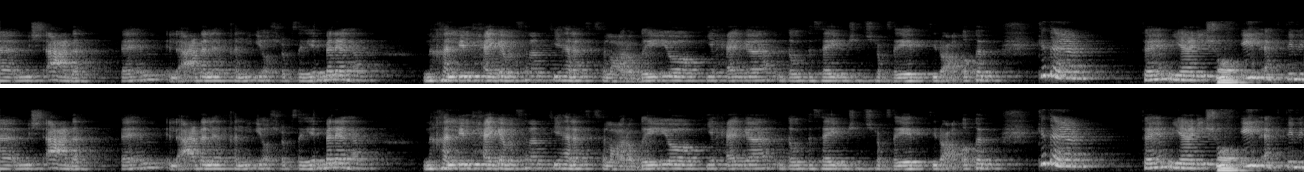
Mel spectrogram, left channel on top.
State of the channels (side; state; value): both; normal; correlation 0.93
